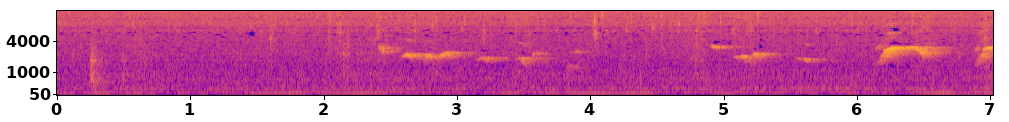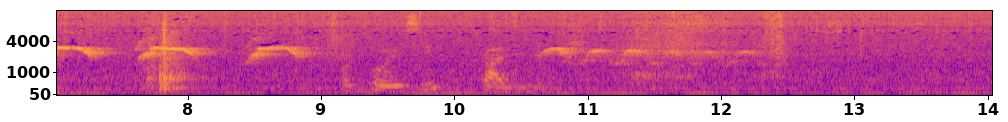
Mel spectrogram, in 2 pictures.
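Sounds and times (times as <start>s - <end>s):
onions frying in oil: 0.0s - 14.0s
bird whistled notes: 2.4s - 3.7s, 4.9s - 9.0s, 10.6s - 12.4s
bird chirps: 2.4s - 4.0s, 4.9s - 9.0s, 10.6s - 12.3s.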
